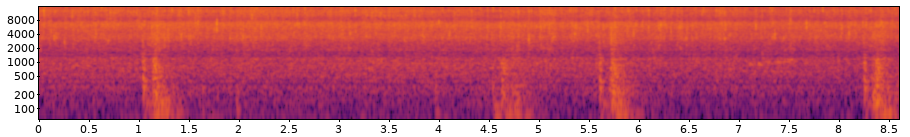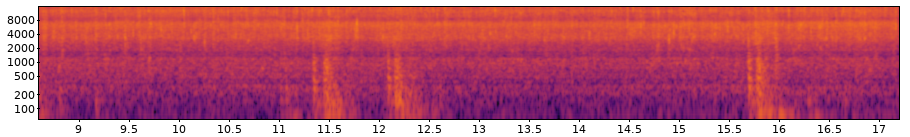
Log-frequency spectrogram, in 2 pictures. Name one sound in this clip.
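Wooden logs thud heavily as they are set into place, now and then.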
